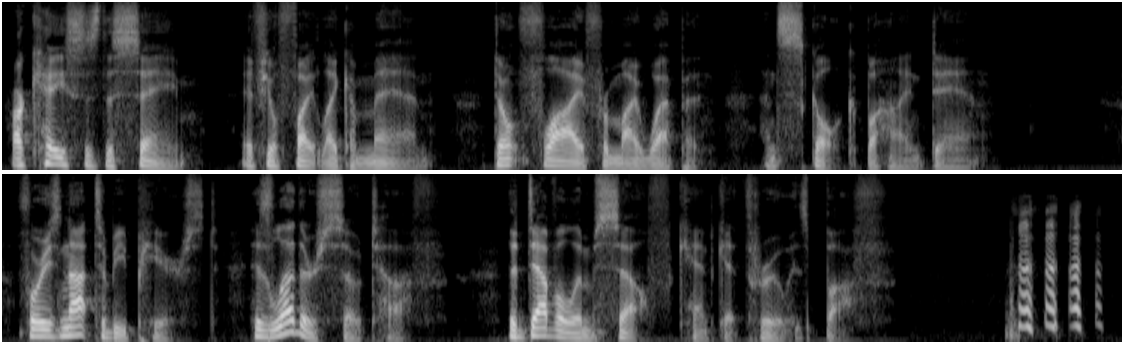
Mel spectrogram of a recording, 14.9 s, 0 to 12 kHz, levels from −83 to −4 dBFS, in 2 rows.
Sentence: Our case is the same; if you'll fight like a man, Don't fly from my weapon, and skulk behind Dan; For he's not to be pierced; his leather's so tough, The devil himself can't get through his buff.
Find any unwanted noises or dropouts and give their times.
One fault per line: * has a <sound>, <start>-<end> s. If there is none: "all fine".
* has a laugh, 14.1-14.8 s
